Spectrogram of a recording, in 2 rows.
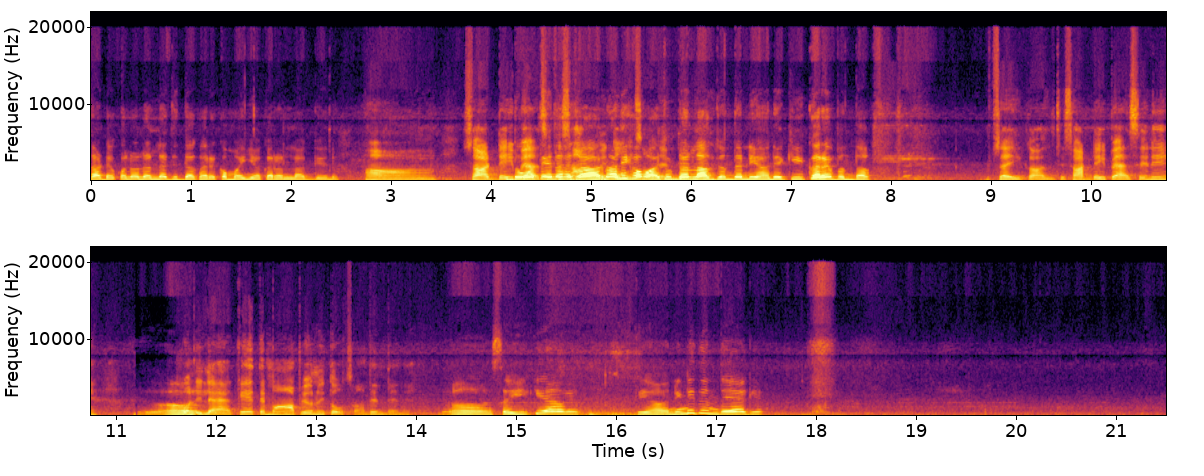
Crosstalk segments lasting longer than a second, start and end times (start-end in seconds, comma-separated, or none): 4.2-6.2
